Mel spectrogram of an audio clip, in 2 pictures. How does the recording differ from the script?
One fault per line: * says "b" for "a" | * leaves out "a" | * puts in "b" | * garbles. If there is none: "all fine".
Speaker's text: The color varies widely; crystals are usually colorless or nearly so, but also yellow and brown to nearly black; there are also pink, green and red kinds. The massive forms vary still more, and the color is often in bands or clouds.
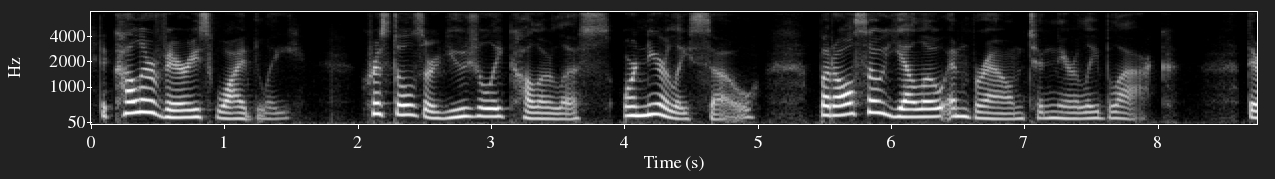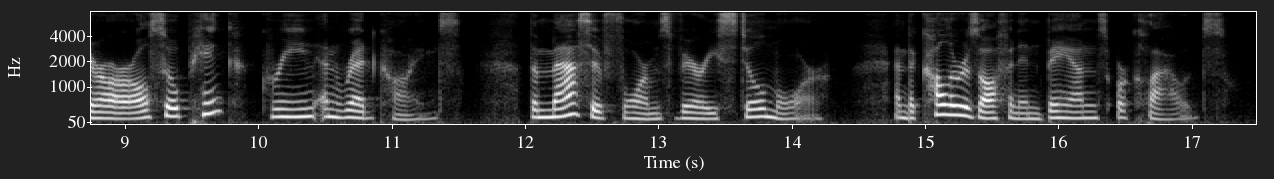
all fine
